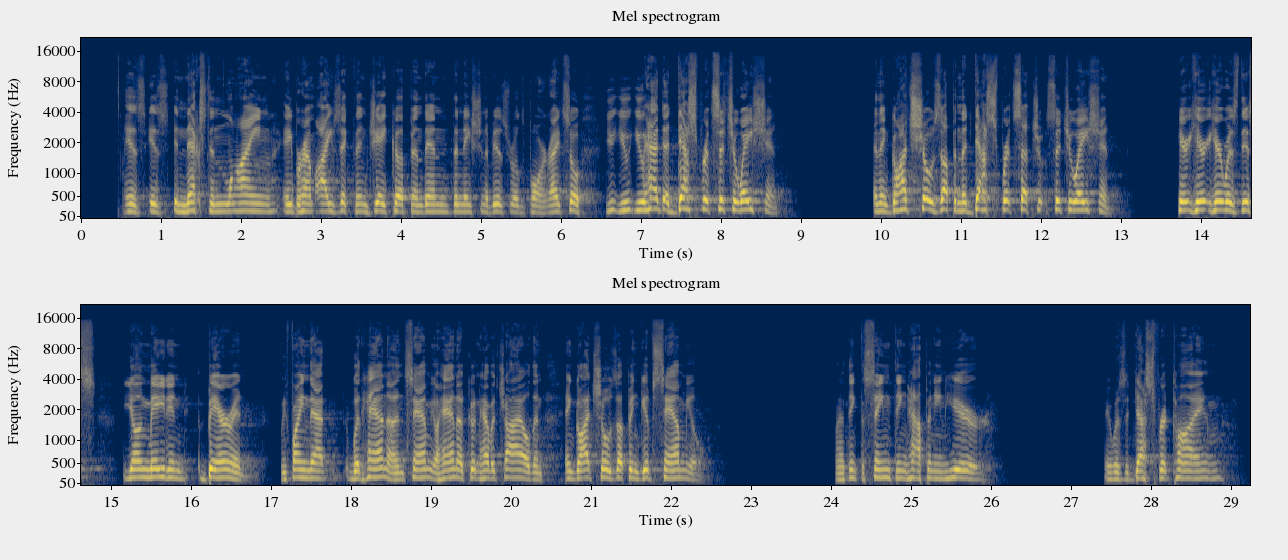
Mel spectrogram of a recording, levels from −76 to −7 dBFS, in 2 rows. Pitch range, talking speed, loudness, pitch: 150-180 Hz, 160 wpm, -21 LUFS, 165 Hz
